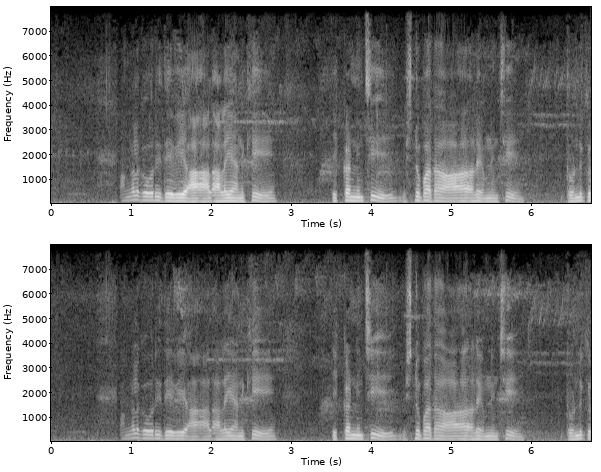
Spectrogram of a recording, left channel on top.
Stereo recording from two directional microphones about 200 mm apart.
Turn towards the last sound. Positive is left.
turn(degrees=-5)  # may be behind; listen again after turning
